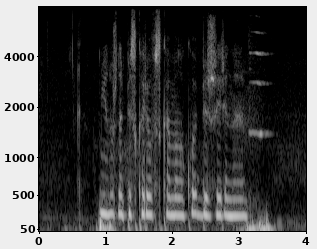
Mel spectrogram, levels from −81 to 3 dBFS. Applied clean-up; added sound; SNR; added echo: none; Wind instrument, woodwind instrument; 15 dB; none.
